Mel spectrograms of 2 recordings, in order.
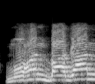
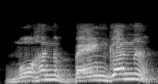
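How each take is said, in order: First: The second word is pronounced 'Bagan'. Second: The second word is pronounced 'Baingan'. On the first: This is the club's actual name. The speaker calls it right. "Mohan बागान नहीं साहब" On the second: It turns the name into the word for eggplant. The speaker calls it wrong. "Mohan बागान बोलने के लिए उसके बदले मोहन बैंगन बोल रहे हैं"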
